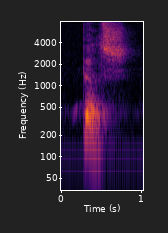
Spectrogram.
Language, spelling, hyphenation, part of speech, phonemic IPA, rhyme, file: Dutch, puls, puls, noun / verb, /pʏls/, -ʏls, Nl-puls.ogg
- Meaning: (noun) a pulse (e.g. of a shock, heartbeat or sonar); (verb) inflection of pulsen: 1. first-person singular present indicative 2. second-person singular present indicative 3. imperative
